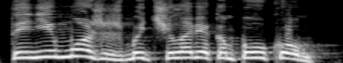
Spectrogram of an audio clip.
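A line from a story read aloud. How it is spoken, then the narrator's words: Boy shouting. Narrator (Russian): крикнул мальчик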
